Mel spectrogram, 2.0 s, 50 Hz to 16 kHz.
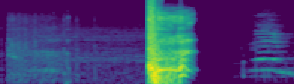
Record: {
  "cough_length": "2.0 s",
  "cough_amplitude": 32768,
  "cough_signal_mean_std_ratio": 0.29,
  "survey_phase": "beta (2021-08-13 to 2022-03-07)",
  "age": "18-44",
  "gender": "Female",
  "wearing_mask": "No",
  "symptom_cough_any": true,
  "symptom_runny_or_blocked_nose": true,
  "symptom_sore_throat": true,
  "symptom_fatigue": true,
  "symptom_loss_of_taste": true,
  "symptom_onset": "4 days",
  "smoker_status": "Never smoked",
  "respiratory_condition_asthma": false,
  "respiratory_condition_other": false,
  "recruitment_source": "Test and Trace",
  "submission_delay": "1 day",
  "covid_test_result": "Positive",
  "covid_test_method": "RT-qPCR",
  "covid_ct_value": 15.8,
  "covid_ct_gene": "ORF1ab gene",
  "covid_ct_mean": 16.0,
  "covid_viral_load": "5800000 copies/ml",
  "covid_viral_load_category": "High viral load (>1M copies/ml)"
}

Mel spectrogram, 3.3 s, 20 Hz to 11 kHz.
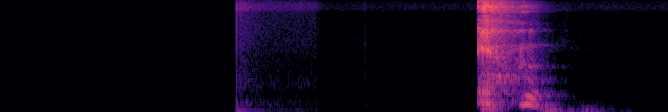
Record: {
  "cough_length": "3.3 s",
  "cough_amplitude": 26027,
  "cough_signal_mean_std_ratio": 0.27,
  "survey_phase": "beta (2021-08-13 to 2022-03-07)",
  "age": "18-44",
  "gender": "Female",
  "wearing_mask": "No",
  "symptom_none": true,
  "smoker_status": "Never smoked",
  "respiratory_condition_asthma": false,
  "respiratory_condition_other": false,
  "recruitment_source": "REACT",
  "submission_delay": "0 days",
  "covid_test_result": "Negative",
  "covid_test_method": "RT-qPCR"
}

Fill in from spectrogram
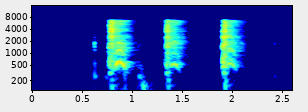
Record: {
  "three_cough_length": "2.6 s",
  "three_cough_amplitude": 21140,
  "three_cough_signal_mean_std_ratio": 0.3,
  "survey_phase": "alpha (2021-03-01 to 2021-08-12)",
  "age": "18-44",
  "gender": "Male",
  "wearing_mask": "No",
  "symptom_none": true,
  "smoker_status": "Never smoked",
  "respiratory_condition_asthma": false,
  "respiratory_condition_other": false,
  "recruitment_source": "REACT",
  "submission_delay": "1 day",
  "covid_test_result": "Negative",
  "covid_test_method": "RT-qPCR"
}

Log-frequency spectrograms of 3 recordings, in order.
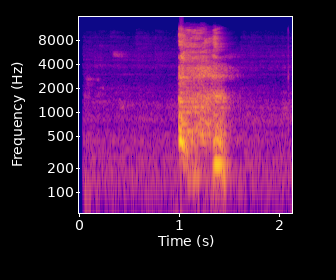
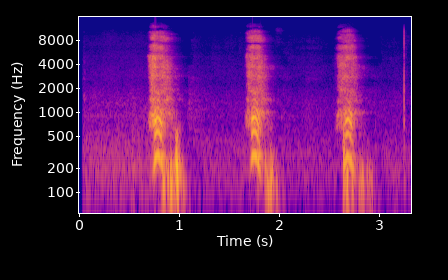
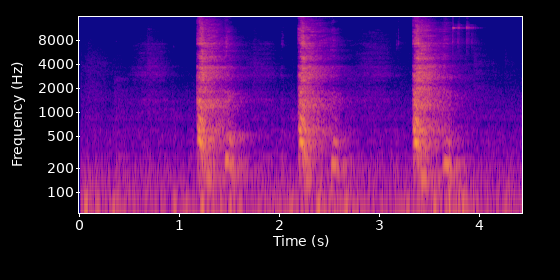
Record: {
  "cough_length": "2.1 s",
  "cough_amplitude": 32647,
  "cough_signal_mean_std_ratio": 0.36,
  "exhalation_length": "3.3 s",
  "exhalation_amplitude": 32672,
  "exhalation_signal_mean_std_ratio": 0.36,
  "three_cough_length": "4.4 s",
  "three_cough_amplitude": 9591,
  "three_cough_signal_mean_std_ratio": 0.46,
  "survey_phase": "beta (2021-08-13 to 2022-03-07)",
  "age": "45-64",
  "gender": "Female",
  "wearing_mask": "No",
  "symptom_none": true,
  "smoker_status": "Never smoked",
  "respiratory_condition_asthma": false,
  "respiratory_condition_other": false,
  "recruitment_source": "REACT",
  "submission_delay": "1 day",
  "covid_test_result": "Negative",
  "covid_test_method": "RT-qPCR",
  "influenza_a_test_result": "Negative",
  "influenza_b_test_result": "Negative"
}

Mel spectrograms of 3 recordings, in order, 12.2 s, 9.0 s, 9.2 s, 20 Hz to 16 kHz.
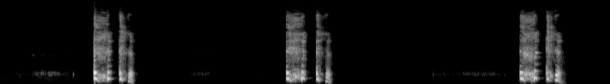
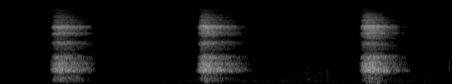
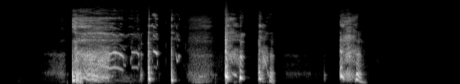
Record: {
  "three_cough_length": "12.2 s",
  "three_cough_amplitude": 32768,
  "three_cough_signal_mean_std_ratio": 0.25,
  "exhalation_length": "9.0 s",
  "exhalation_amplitude": 7457,
  "exhalation_signal_mean_std_ratio": 0.38,
  "cough_length": "9.2 s",
  "cough_amplitude": 32768,
  "cough_signal_mean_std_ratio": 0.34,
  "survey_phase": "beta (2021-08-13 to 2022-03-07)",
  "age": "18-44",
  "gender": "Male",
  "wearing_mask": "No",
  "symptom_cough_any": true,
  "symptom_runny_or_blocked_nose": true,
  "symptom_diarrhoea": true,
  "symptom_fatigue": true,
  "symptom_headache": true,
  "symptom_change_to_sense_of_smell_or_taste": true,
  "symptom_loss_of_taste": true,
  "symptom_onset": "4 days",
  "smoker_status": "Never smoked",
  "respiratory_condition_asthma": true,
  "respiratory_condition_other": false,
  "recruitment_source": "Test and Trace",
  "submission_delay": "2 days",
  "covid_test_result": "Positive",
  "covid_test_method": "RT-qPCR"
}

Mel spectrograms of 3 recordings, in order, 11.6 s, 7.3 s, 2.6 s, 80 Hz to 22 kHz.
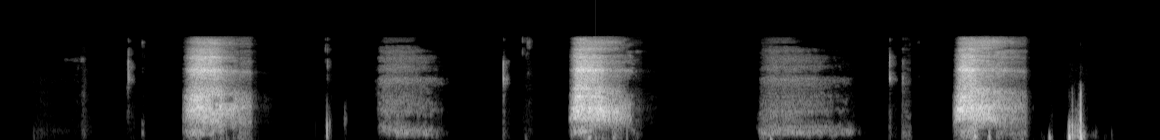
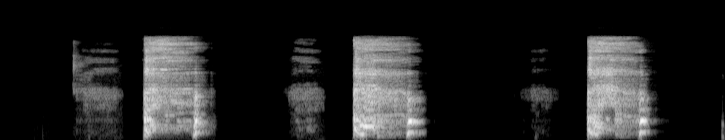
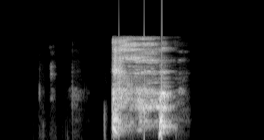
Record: {
  "exhalation_length": "11.6 s",
  "exhalation_amplitude": 32768,
  "exhalation_signal_mean_std_ratio": 0.28,
  "three_cough_length": "7.3 s",
  "three_cough_amplitude": 29546,
  "three_cough_signal_mean_std_ratio": 0.36,
  "cough_length": "2.6 s",
  "cough_amplitude": 31239,
  "cough_signal_mean_std_ratio": 0.36,
  "survey_phase": "beta (2021-08-13 to 2022-03-07)",
  "age": "45-64",
  "gender": "Female",
  "wearing_mask": "No",
  "symptom_none": true,
  "smoker_status": "Ex-smoker",
  "respiratory_condition_asthma": true,
  "respiratory_condition_other": false,
  "recruitment_source": "REACT",
  "submission_delay": "2 days",
  "covid_test_result": "Negative",
  "covid_test_method": "RT-qPCR",
  "influenza_a_test_result": "Negative",
  "influenza_b_test_result": "Negative"
}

